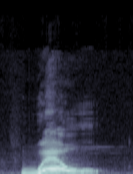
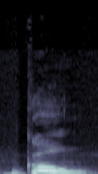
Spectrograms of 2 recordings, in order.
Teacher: Instead of go, you'll hear go. So, you don't really hear the L and it actually sounds like the O sound or an ooh sound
